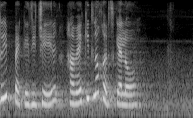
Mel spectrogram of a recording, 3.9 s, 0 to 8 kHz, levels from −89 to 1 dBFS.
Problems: constant background noise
